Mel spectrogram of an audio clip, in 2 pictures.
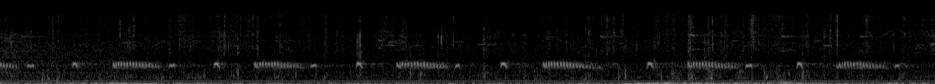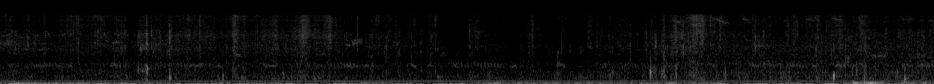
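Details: African wild dog pups with bulging tummies at a carcass give gentle whines to displace the adults and take over the kill. A run of short tonal whines, roughly eight, repeats for nine seconds. Low rumbling fills the rest.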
